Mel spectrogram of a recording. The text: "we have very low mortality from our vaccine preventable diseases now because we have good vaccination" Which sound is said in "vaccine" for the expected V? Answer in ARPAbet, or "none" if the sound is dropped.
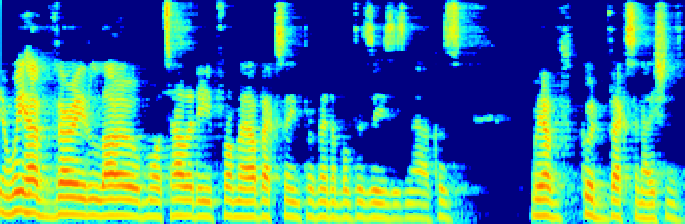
V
